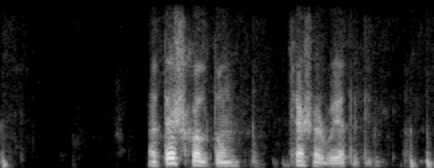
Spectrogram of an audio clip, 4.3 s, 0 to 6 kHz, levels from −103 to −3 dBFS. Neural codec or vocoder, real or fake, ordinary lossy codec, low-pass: none; real; Opus, 16 kbps; 5.4 kHz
